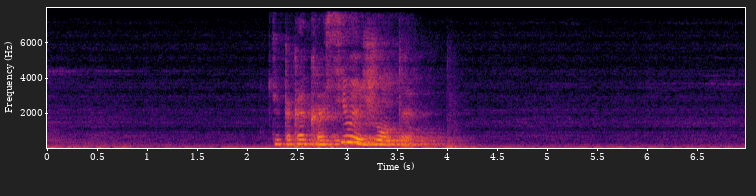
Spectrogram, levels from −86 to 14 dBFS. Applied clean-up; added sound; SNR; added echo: none; Bass drum; 16 dB; reverberation time 1.4 s.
